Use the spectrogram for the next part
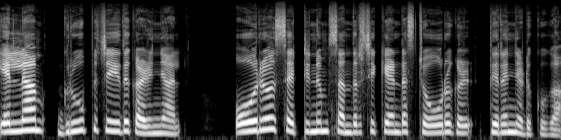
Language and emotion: Malayalam, neutral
